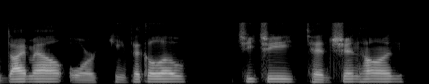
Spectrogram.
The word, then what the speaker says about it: Tien Shinhan: or King Piccolo, Chi-Chi, Ten Shinhan, or some people like to pronounce it Tien Shinhan, Piccolo Jr.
